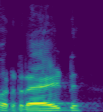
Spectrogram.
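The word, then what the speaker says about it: read: बस उच्चारण क्या होता है? रीड, रेड, रेड।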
